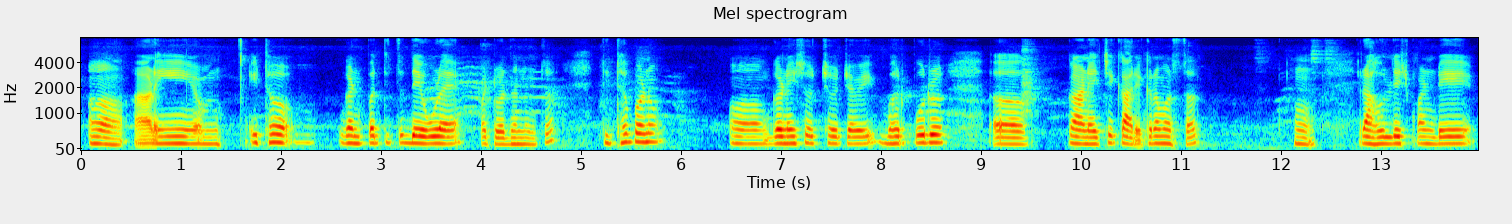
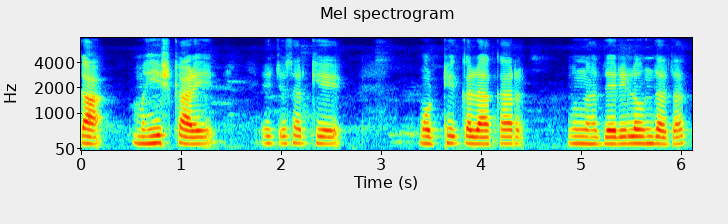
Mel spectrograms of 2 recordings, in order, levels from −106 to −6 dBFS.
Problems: constant background noise, background conversations at intervals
